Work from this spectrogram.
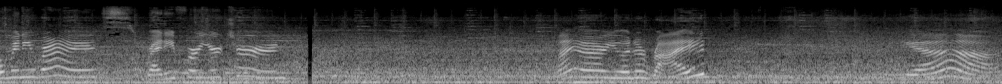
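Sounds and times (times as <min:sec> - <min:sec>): rumble of rides and machinery: 0:00.0 - 0:10.0.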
